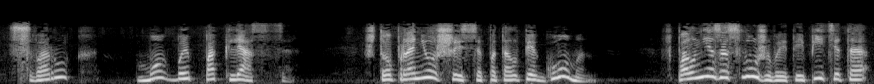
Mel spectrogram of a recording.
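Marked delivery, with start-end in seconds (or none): none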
